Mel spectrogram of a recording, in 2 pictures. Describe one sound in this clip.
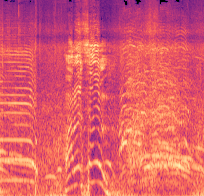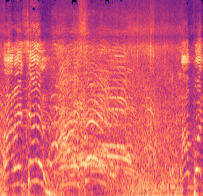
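A man speaks loudly through a megaphone outdoors.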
